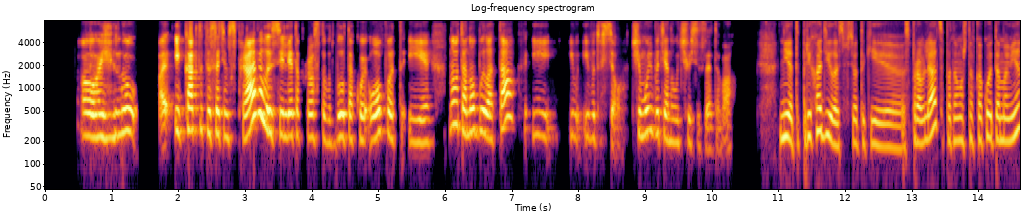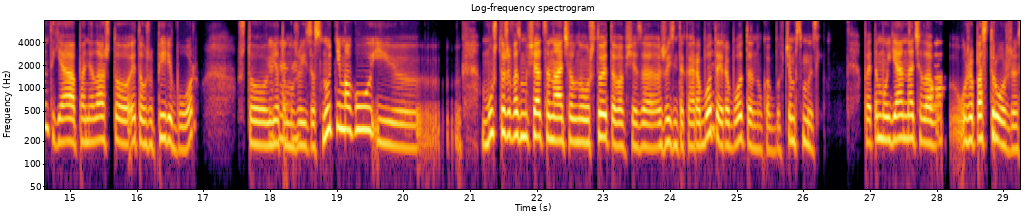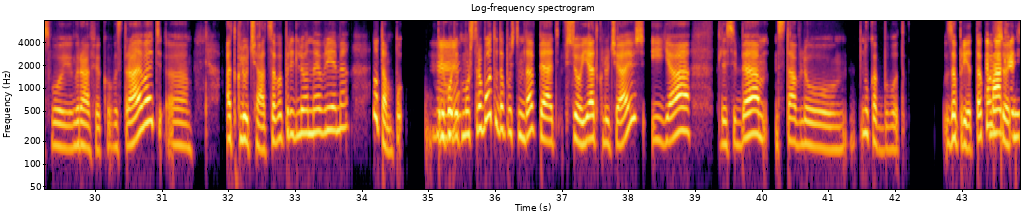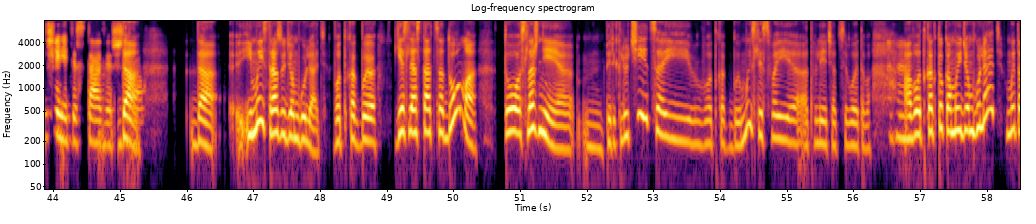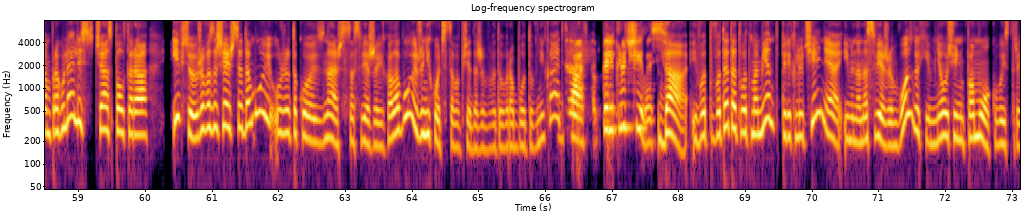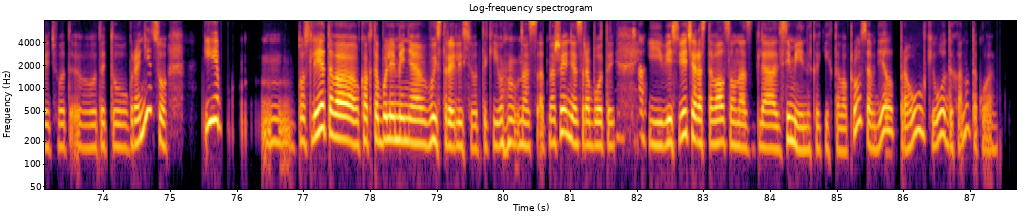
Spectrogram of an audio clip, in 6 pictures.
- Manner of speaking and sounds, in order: laughing while speaking: "у нас"; other noise
- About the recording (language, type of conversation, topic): Russian, podcast, Как ты находишь баланс между работой и домом?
